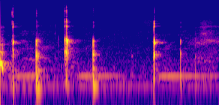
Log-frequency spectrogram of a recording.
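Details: Boy who has discovered he can make himself burp, doing it repeatedly: several short throaty bursts with a low voiced tone between them in a quiet room; burping.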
